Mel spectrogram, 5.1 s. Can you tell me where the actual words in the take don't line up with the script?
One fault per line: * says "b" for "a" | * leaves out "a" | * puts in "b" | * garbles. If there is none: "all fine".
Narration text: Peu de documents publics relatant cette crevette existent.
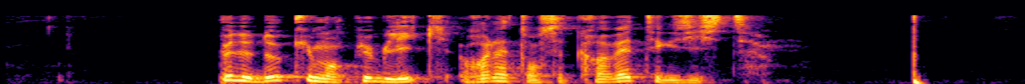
all fine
